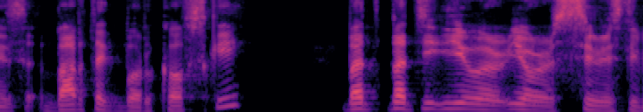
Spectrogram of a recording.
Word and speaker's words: Bartek Borkowski: So, the correct pronunciation is Bartk Borovski, but but you you're seriously very very close.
